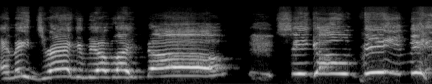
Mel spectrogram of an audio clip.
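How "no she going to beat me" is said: put-on very high, drawn-out, desperate screaming wail. Retelling being dragged to the precinct in front of mom, reenacting the screaming. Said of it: "I'm screaming at the top of my lungs".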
